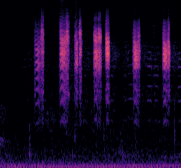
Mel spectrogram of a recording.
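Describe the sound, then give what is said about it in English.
A red-breasted nuthatch gives a series of short, nasal, tinny 'yank' notes, about seven in an uneven rhythm, some in quick pairs, high-pitched and fairly clear against a quiet background. “Sounds like a nuthatch. Is it red-breasted nuthatch? Yes, that's right.”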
